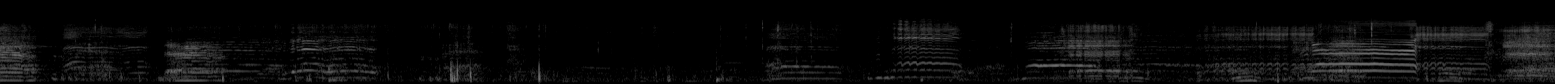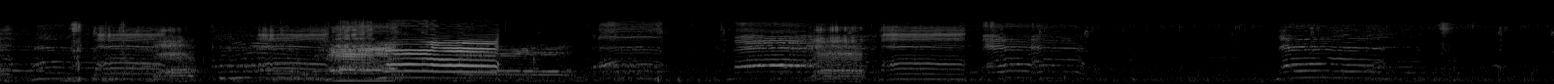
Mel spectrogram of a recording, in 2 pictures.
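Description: Jacob sheep bleating over and over, one wavering call after another at several different pitches, with a few quieter gaps between runs of calls.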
